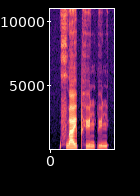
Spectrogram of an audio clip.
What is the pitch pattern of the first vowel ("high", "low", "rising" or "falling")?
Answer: high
